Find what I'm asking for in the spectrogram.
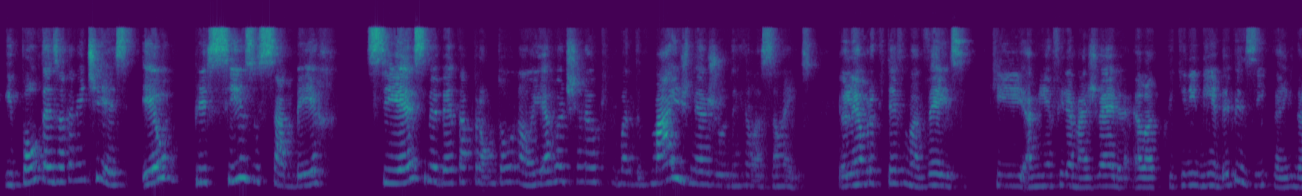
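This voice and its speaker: A woman's voice: on the high side, fairly bright tone. A woman, a baby sleep consultant talking to viewers on a live stream in a conversational way, often checking in with "tá?". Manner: conversational, frequent "tá?" check-ins. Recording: slightly distant mic with faint background noise.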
